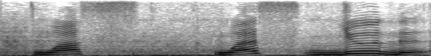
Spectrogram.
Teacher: Was, alif depan wawu tidak dibaca, jadi kita langsung bacanya ke sin aja. Was, dan sinnya punya sifat hamas dan sofir. Hams ada angin, sofir ada desisan.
